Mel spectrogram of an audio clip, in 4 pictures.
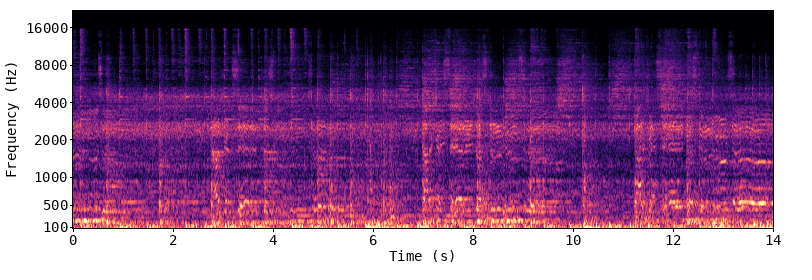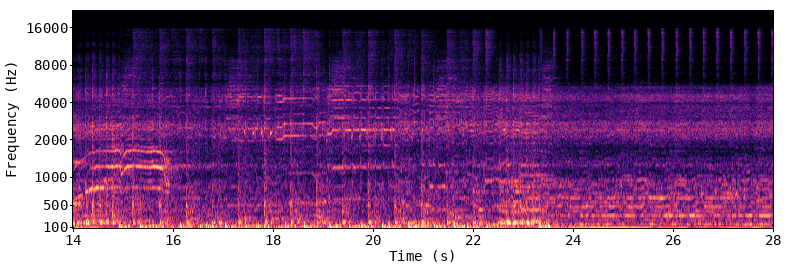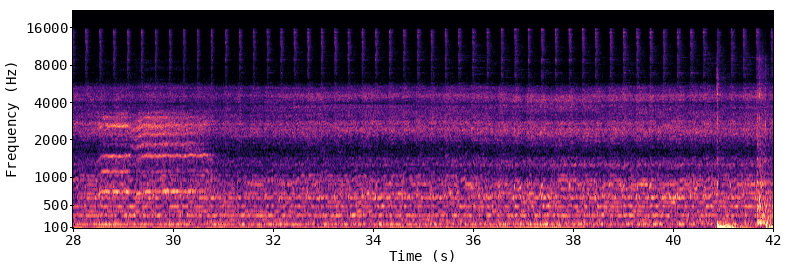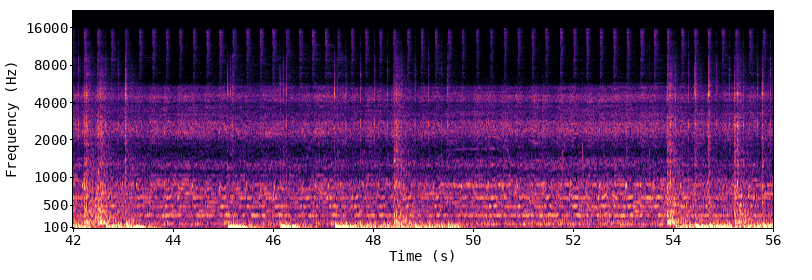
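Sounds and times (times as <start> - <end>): drum hits and fills: 0.0 - 23.9, 40.8 - 44.0, 45.0 - 50.1, 53.8 - 56.0
electric guitars ringing: 0.0 - 56.0.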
